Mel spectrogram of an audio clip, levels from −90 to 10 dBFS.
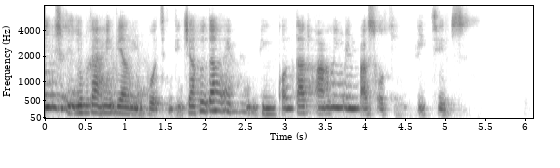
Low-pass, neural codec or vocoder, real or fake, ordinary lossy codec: none; codec, 16 kHz, 1 kbps, FunCodec, trained on Chinese and English, 50 frames a second; fake; none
